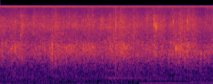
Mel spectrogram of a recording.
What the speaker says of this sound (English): A round of applause for Jesus as they come.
